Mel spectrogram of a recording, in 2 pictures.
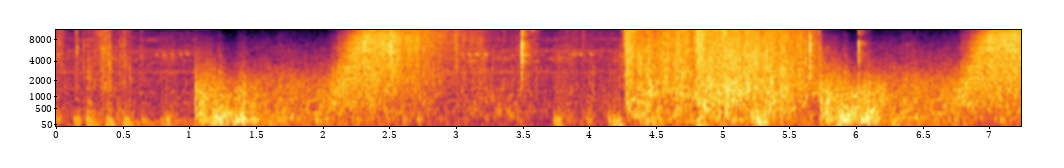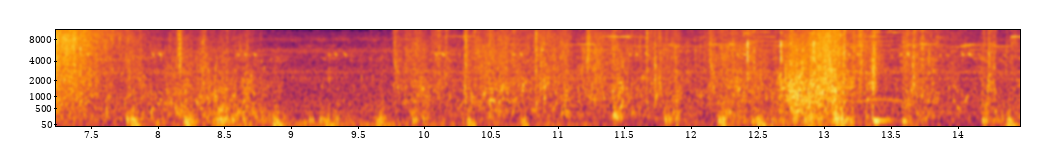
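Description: Water splashes loudly as a figure dives and swims.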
